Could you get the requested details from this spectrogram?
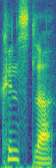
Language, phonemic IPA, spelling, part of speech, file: German, /ˈkʏnstlɐ/, Künstler, noun, De-Künstler.ogg
- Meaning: artist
